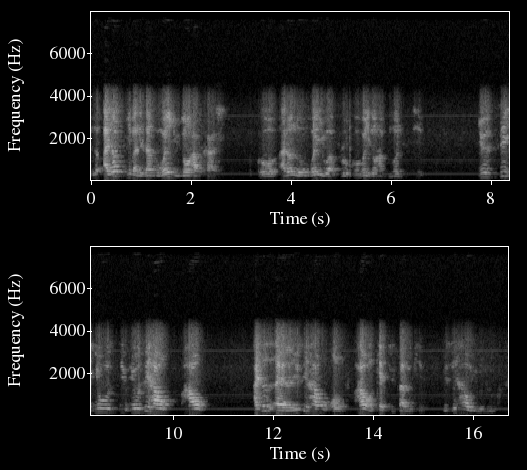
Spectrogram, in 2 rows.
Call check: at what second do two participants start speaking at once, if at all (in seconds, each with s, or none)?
none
